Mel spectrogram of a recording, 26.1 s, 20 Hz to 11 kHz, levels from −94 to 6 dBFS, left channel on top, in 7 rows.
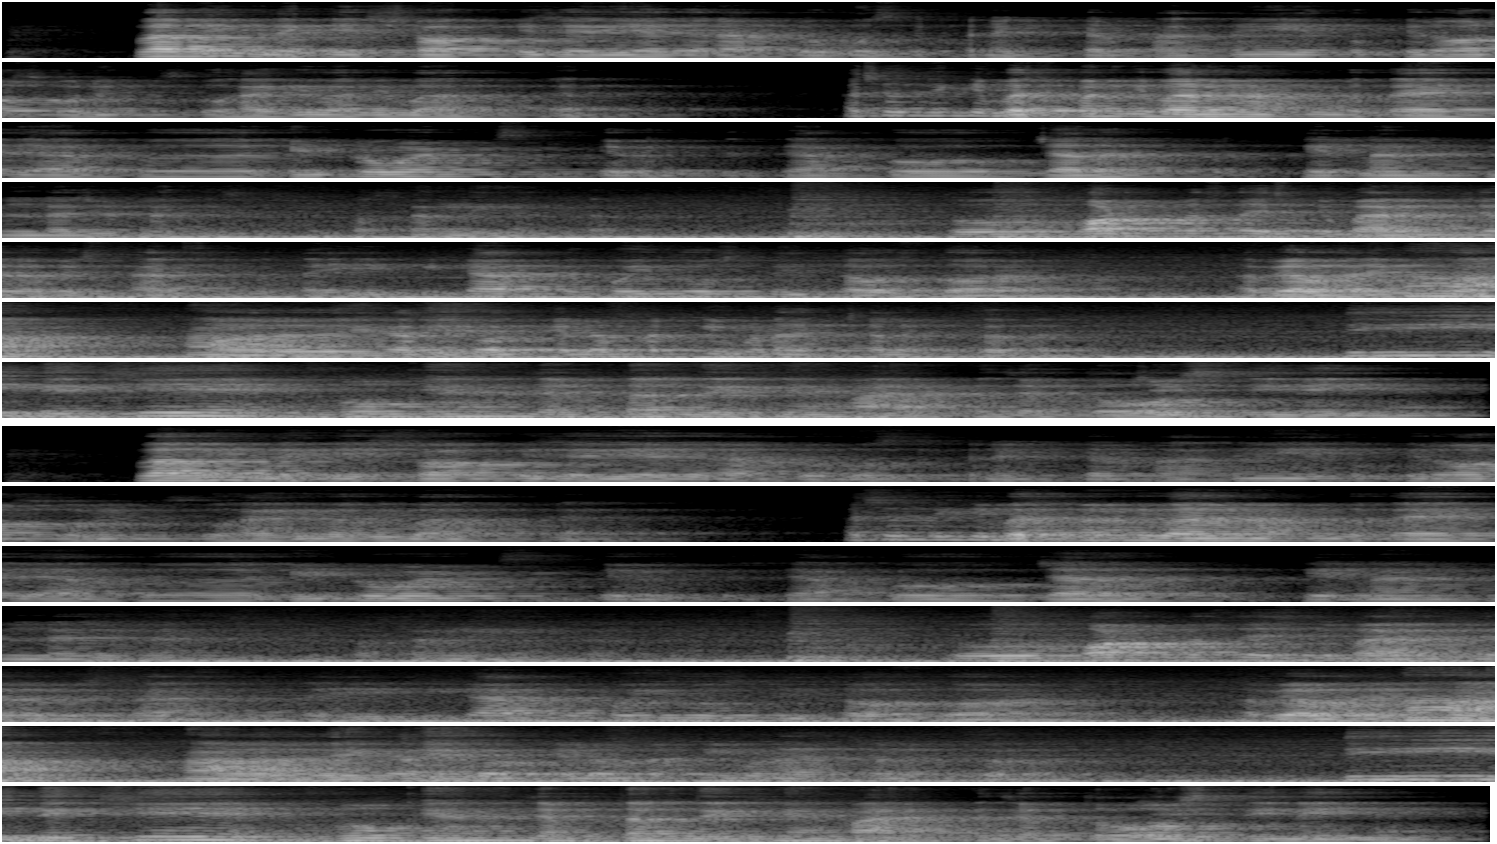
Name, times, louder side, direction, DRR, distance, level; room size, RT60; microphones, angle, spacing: voice 1, 0.3-5.2 5.8-9.1 9.4-10.3 10.7-11.6 12.2-12.6 13.6-17.6 18.0-18.7 19.2-21.3 25.2-25.4, left 2 dB, 30° left, 0 dB, 0.4 m, -34 dB
sound 1, 11.4-24.7, left 1 dB, 65° right, 1.5 m, -38 dB
voice 2, 18.4-20.0 22.0-25.9, right 1 dB, 45° right, -3 dB, 0.6 m, -32 dB
2.7 x 2.4 x 3.6 m, 0.98 s
head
